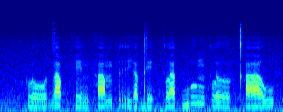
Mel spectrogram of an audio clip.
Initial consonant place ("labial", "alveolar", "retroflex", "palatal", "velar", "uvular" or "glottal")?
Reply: velar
